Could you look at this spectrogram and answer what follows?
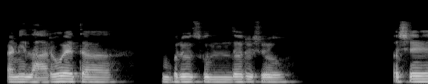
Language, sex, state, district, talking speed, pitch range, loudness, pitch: Konkani, male, Goa, North and South Goa, 110 wpm, 115-120 Hz, -20 LUFS, 115 Hz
